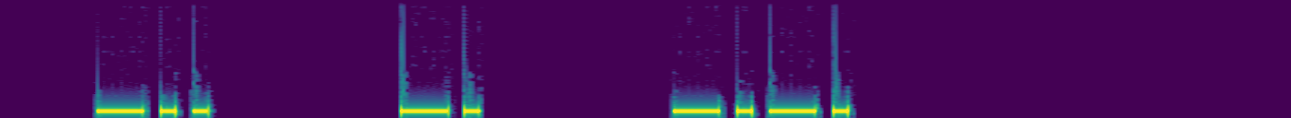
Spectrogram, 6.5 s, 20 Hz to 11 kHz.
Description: Morse code, heard as a keyed tone, about 15 wpm, spaced as for 7 wpm, 700 Hz. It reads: DNC
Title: USA Call Signs - 6 Characters - 4x Character Spacing - 15wpm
